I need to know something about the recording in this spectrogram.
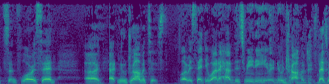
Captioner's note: she does flora’s gravelly voice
